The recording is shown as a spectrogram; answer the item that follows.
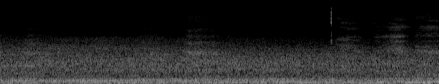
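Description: A steady low rumble under a light hiss, with a single brief click about three seconds in.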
